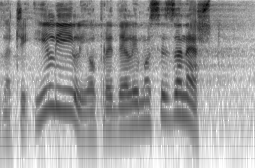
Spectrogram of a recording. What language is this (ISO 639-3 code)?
srp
